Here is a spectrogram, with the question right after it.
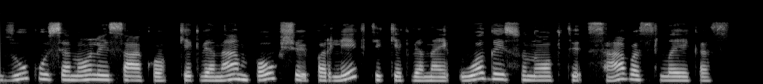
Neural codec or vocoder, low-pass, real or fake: none; 7.2 kHz; real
